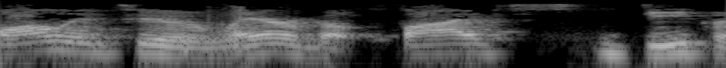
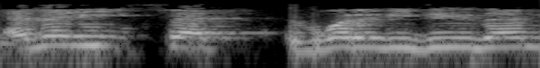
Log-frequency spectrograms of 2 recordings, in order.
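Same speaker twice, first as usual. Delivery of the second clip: usual speaking voice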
